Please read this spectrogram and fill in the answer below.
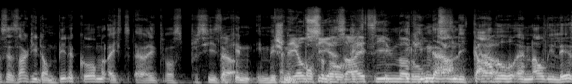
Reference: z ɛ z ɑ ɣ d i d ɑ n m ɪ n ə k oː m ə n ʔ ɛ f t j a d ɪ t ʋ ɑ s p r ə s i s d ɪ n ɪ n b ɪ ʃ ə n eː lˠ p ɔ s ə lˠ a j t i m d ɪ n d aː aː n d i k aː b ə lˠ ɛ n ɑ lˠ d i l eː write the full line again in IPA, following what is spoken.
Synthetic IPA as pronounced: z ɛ z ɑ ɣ d i d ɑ n b ɪ n ə k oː m ə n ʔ ɛ x t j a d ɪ t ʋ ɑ s p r ə s i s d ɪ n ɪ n m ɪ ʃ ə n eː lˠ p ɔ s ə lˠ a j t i m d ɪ ŋ d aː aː n d i k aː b ə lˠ ɛ n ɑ lˠ d i l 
